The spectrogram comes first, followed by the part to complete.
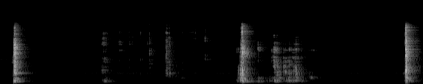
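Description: Tarot deck being shuffled by hand: two sharp snaps of the cards, about two seconds apart, with light clicks between and a short fluttering run of card ticks after the second.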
